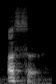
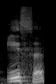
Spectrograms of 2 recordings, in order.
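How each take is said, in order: First: The first syllable sounds like 'ass'. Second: The first syllable sounds like 'ace'. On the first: This is the actual pronunciation. The speaker calls it right. "but actual pronunciation is Asser" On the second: This is a common alternative pronunciation. The speaker calls it wrong. "also pronounced as Acer"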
